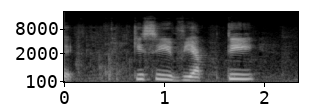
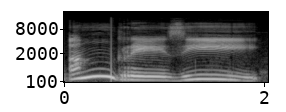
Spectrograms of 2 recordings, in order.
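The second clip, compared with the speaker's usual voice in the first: अंग्रेजी drawn out slowly and clearly; slow demo word; much slower than usual. Shown as a demonstration. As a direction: model अंग्रेजी slowly for pupils. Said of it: "next word है". (धीमे और स्पष्ट उच्चारण)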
